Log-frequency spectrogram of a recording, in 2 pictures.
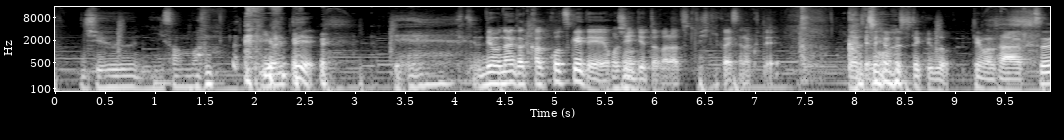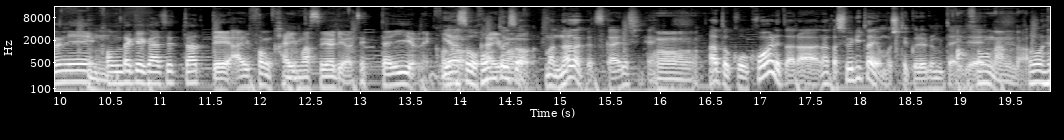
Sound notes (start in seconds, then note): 1.7 laughs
